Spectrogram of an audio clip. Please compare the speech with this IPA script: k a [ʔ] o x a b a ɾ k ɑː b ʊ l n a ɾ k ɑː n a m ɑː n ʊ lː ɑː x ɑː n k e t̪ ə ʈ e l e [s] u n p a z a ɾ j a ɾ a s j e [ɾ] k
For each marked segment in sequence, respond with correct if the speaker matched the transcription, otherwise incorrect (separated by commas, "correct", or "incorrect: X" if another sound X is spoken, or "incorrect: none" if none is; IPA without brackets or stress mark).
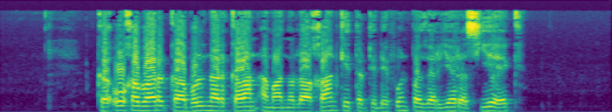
correct, incorrect: f, incorrect: none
